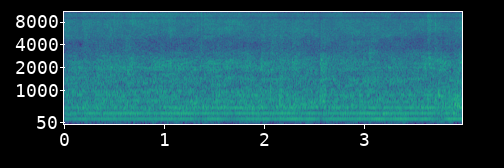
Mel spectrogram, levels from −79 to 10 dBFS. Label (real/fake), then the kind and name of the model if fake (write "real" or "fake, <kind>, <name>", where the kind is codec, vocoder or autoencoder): fake, codec, DAC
